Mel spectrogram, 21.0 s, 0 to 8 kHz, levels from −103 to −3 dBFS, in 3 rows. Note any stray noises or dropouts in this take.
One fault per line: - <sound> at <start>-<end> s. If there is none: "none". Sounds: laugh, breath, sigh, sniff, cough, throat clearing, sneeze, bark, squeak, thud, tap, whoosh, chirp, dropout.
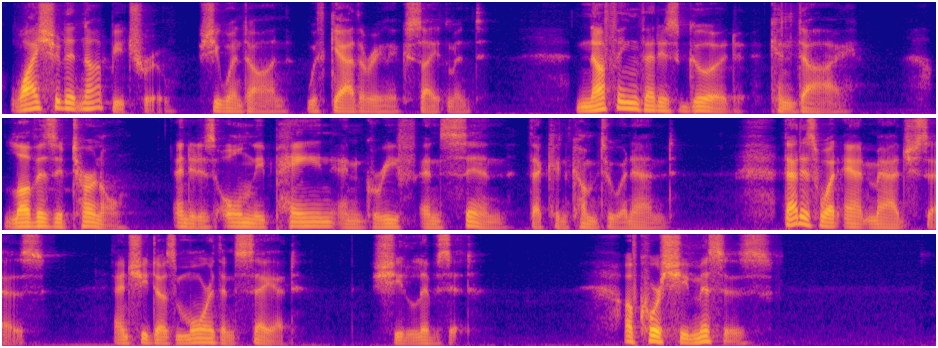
none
